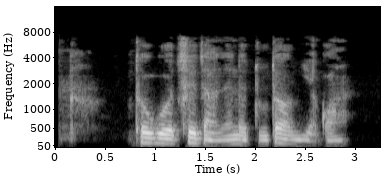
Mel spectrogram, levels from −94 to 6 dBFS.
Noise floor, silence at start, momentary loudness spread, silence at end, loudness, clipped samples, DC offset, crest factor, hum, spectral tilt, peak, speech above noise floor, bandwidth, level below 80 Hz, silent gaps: -50 dBFS; 0.15 s; 17 LU; 0.35 s; -18 LUFS; under 0.1%; under 0.1%; 18 dB; none; -6 dB/octave; -2 dBFS; 33 dB; 7.4 kHz; -58 dBFS; none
